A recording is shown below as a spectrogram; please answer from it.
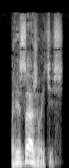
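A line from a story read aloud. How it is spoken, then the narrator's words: Calm and quiet. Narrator (Russian): сказал он спокойным и тихим голосом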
